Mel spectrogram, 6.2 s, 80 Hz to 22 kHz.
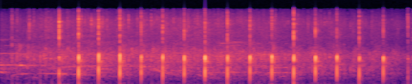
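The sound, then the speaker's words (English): An audience claps for the speaker's wife on their 29th wedding anniversary, in steady unison, sharp evenly spaced claps about three per second over a soft wash of scattered clapping. Nobody speaks. “I just want you to give her a round of applause for putting up with me for 29 years.”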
